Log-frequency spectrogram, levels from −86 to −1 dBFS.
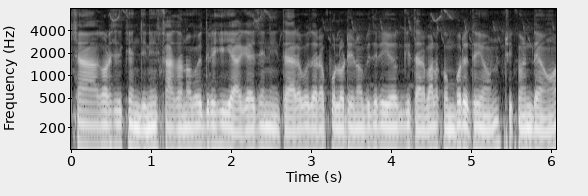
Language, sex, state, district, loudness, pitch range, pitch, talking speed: Chakma, male, Tripura, Dhalai, -14 LUFS, 95-105 Hz, 100 Hz, 215 wpm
